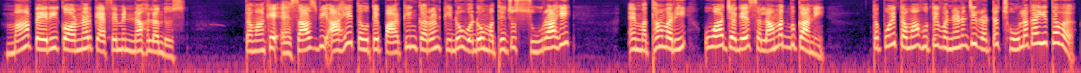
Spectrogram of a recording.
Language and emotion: Sindhi, angry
